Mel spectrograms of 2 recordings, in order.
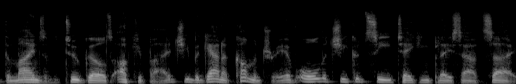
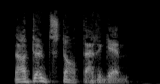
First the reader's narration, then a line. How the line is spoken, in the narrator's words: Sarah snapped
